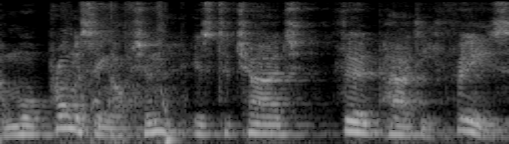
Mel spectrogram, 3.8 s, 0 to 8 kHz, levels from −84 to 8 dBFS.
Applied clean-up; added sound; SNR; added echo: none; Zipper (clothing); 9 dB; reverberation time 0.8 s.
